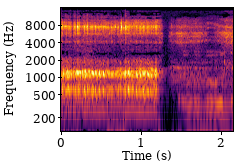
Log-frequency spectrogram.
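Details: A female Boston Terrier growls steadily and rumbles possessively over her new toy while a person speaks nearby.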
